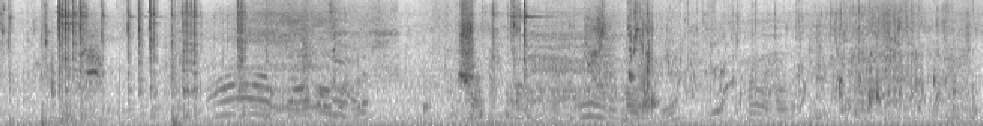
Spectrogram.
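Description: Short clicks and knocks of a landing net and fishing gear being handled aboard a small boat, over a steady low hum.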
